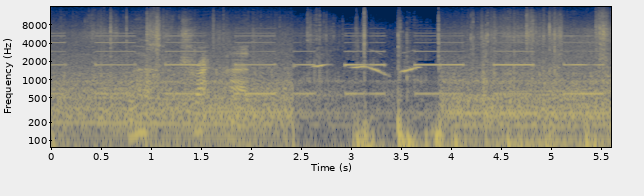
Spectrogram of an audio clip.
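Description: A car's parking sensor beeps in evenly spaced repeated tones that rise and fall in pitch, heard inside the cabin with engine rumble and a person speaking.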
